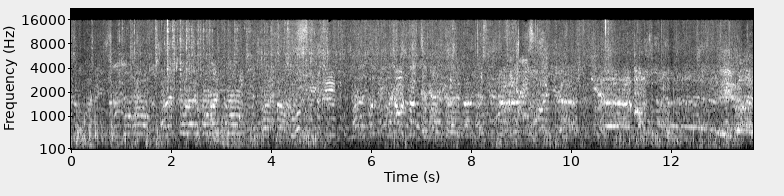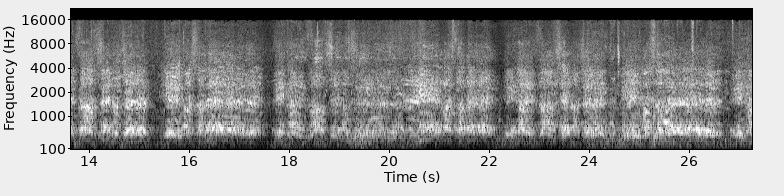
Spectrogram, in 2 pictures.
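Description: A large crowd of men and women chants and sings loudly outdoors.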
